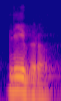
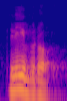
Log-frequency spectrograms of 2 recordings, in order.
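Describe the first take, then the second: The two takes are said the same way.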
